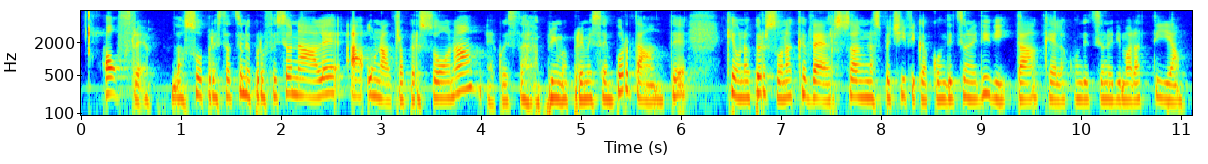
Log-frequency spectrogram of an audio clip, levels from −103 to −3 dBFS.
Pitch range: 180-205 Hz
